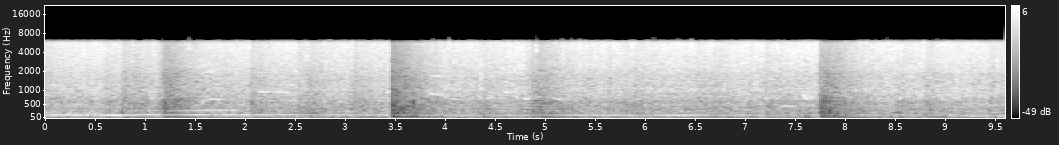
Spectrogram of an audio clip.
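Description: Steady rain patters on pavement outdoors.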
